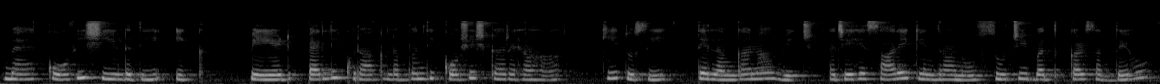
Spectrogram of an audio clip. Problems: constant background noise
